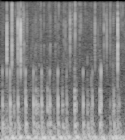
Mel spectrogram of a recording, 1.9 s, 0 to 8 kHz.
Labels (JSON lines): {"label": "biophony, knock", "recorder": "SoundTrap 300"}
